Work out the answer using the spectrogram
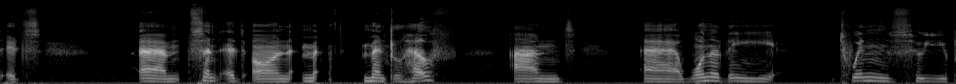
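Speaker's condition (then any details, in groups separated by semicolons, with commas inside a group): Cerebral palsy; tight muscles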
